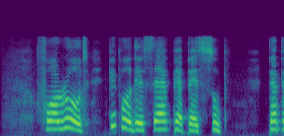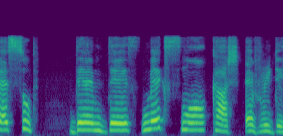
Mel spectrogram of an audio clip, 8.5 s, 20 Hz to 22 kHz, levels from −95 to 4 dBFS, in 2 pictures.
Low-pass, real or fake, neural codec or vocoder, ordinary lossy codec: 7.2 kHz; fake; codec, 16 kHz, 4 kbps, FreqCodec, smaller model; none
